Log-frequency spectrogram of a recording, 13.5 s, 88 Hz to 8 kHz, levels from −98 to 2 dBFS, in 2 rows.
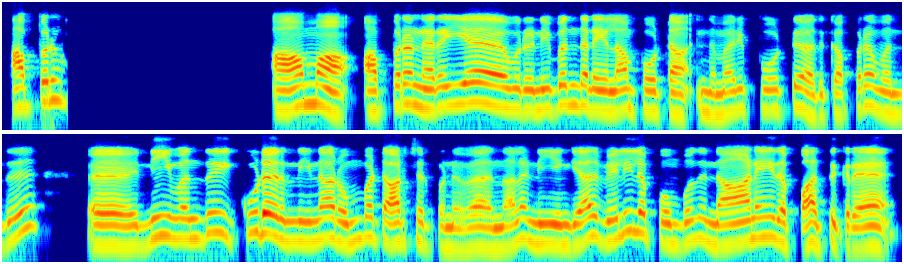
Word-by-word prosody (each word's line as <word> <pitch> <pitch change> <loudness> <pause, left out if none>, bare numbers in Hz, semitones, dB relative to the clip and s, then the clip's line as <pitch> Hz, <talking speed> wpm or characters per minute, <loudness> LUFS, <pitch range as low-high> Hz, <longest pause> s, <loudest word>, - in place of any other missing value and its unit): அப்புறம் 240 +5 -2 1.7
ஆமா, 215 +2 +5 0.3
அப்புறம் 210 +5 0
நெறைய 205 +4 0 0.4
ஒரு 185 -1 -2
நிபந்தனைல்லாம் 185 -3 0
போட்டான். 170 -3 -1
இந்த 165 -2 -5
மாரி 175 +3 -4
போட்டு 185 +1 -6
அதுக்கப்புறம் 160 +6 -5
வந்து 165 +7 -5 0.7
அ - - +4 0.3
நீ 210 - 0 0.2
வந்து 200 +5 -3 0.3
கூட 255 0 +3
இருந்தினா 185 +1 -1
ரொம்ப 190 +6 -4
டார்ச்சர் 175 -1 0
பண்ணுவ. 150 -1 -5
அதனால 150 +7 -3
நீ 170 - +1
எங்கயாவது 185 +5 -1
வெளில 250 +4 0
போம்போது 175 +4 -4
நானே 185 +5 +3
இத 180 - +2
பாத்துக்கறேன். 155 -2 +2
185 Hz, 125 wpm, -22 LUFS, 170-210 Hz, 1.7 s, ஆமா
